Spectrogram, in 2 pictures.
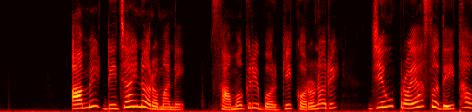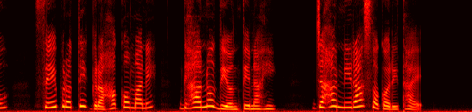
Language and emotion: Odia, sad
